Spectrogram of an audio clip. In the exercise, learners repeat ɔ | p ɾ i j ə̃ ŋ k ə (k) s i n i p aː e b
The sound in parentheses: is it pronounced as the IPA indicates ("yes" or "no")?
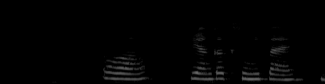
yes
